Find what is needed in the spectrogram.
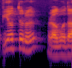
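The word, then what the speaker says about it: Пётр: 러시아의 이제 표트르 제대, 뭐 러시아 발음으로는 삐어뜨르라고도 하는데, 이 사람은 좀 대단한 인물이에요.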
